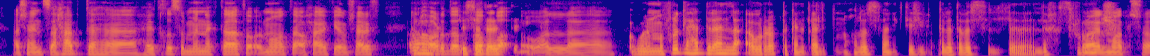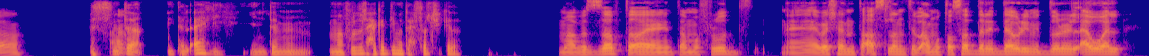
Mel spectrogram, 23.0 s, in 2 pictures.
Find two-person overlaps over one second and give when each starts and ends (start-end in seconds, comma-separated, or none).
4.1-5.4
